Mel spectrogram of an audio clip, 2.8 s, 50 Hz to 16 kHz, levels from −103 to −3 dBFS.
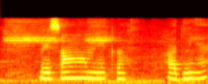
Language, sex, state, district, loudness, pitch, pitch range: Hindi, female, Chhattisgarh, Raipur, -17 LUFS, 220 Hz, 145-235 Hz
